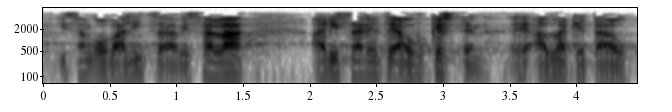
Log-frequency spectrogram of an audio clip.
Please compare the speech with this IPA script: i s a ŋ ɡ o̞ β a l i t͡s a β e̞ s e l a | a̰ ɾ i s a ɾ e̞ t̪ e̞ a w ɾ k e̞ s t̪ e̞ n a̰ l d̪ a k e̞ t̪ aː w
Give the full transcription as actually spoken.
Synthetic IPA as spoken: i s a ŋ ɡ o̞ β a l i t͡s a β e̞ s a l a | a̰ ɾ i s a ɾ e̞ t̪ e̞ a w ɾ k e̞ s t̪ e̞ n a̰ l d̪ a k e̞ t̪ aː w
